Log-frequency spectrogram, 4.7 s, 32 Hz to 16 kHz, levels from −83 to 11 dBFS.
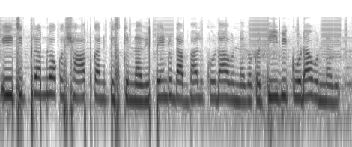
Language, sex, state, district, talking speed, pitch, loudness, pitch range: Telugu, female, Telangana, Mahabubabad, 155 wpm, 255 Hz, -14 LUFS, 245-275 Hz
